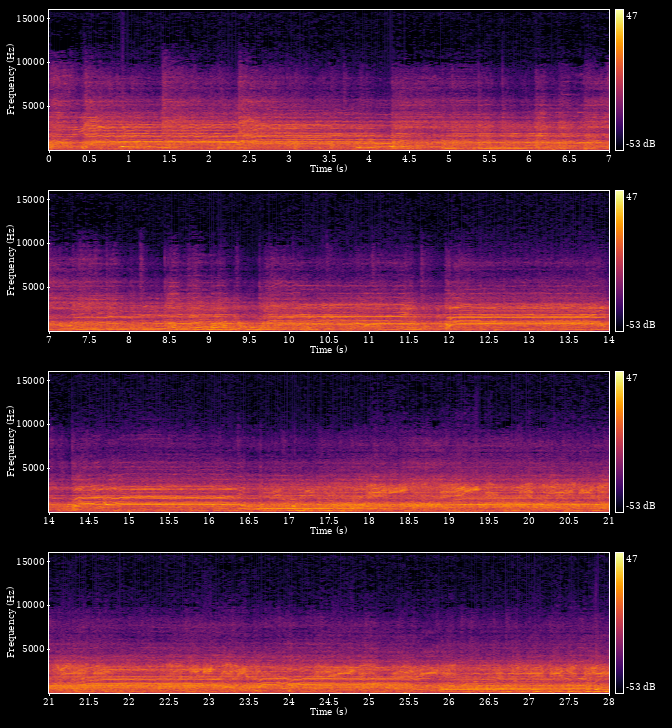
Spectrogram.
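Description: Psychedelic rock band and orchestra playing live, with group singing, long held notes and wavering sung lines.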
